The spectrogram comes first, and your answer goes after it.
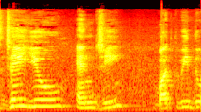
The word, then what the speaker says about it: Jung: do not say john we do not say carl jung we say carl jung it's jungian okay because carl jung is actually um i think um jung is um a swiss psychologist so that's how they say it they do not say carl jung we just say carl jung so under jungian perspective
